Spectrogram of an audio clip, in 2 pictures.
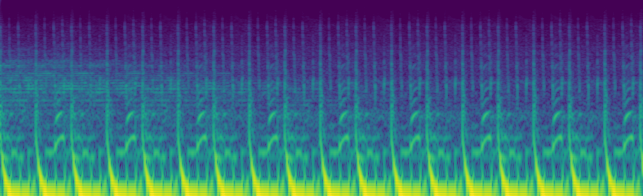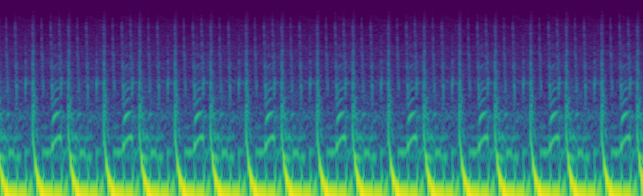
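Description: Outro of a dark techno track: a steady, loud four-on-the-floor kick drum about twice a second, each beat carrying a short synth blip and a hi-hat tick. A sustained higher synth layer fades away in the first couple of seconds, leaving the bare beat.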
